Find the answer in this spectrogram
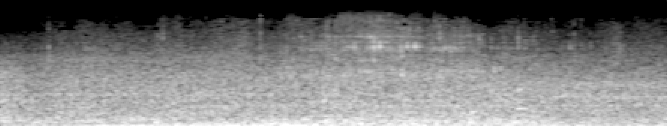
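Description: Steady low rumble of city street traffic noise, even throughout with no distinct events.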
